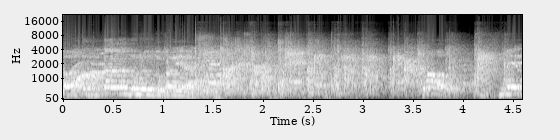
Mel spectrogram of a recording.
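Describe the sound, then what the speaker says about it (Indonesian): Students in an Islamic cultural history classroom clap for the groups that just presented. A voice is heard briefly at the start, then scattered, uneven hand claps and taps follow close by. "Tepuk tangan dulu untuk kalian."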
